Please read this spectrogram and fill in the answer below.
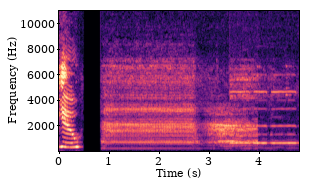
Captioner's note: ship noises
